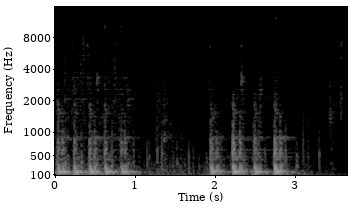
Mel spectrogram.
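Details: 2021 VW ID.4 Crozz Pro electric SUV at 17,000 km; quick hollow metal knocks, about four or five a second in two bursts, as the stabilizer link is shaken with a wrench: worn stabilizer link knock.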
